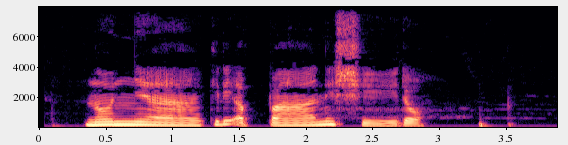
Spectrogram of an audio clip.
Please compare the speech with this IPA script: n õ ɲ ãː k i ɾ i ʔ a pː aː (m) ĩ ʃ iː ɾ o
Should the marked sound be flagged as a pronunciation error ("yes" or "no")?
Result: yes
